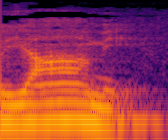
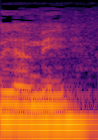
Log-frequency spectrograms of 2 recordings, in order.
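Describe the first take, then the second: First: The A vowel is long. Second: The A vowel is short. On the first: The speaker calls it right. "This is yami, long A" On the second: The speaker calls it wrong. "It's also wrong"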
